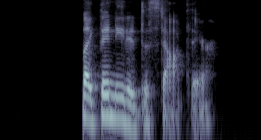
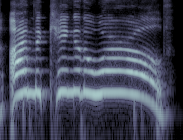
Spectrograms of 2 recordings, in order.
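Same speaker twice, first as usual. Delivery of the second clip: much higher, jubilant call; triumphant shout; 12 semitones higher, 3 dB louder than usual. Acted. Teacher quoting Titanic hero, jubilant. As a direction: cry it out from the ship's bow.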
